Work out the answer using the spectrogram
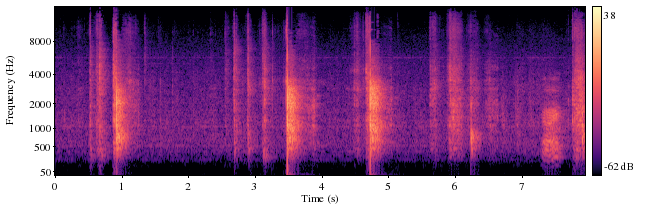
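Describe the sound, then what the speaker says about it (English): Vegetables being chopped on a cutting board for corn chowder: a run of sharp knife strikes, some single and some in quick bursts, loud and close, with pauses between. "And then rotate that one and then chop again."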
